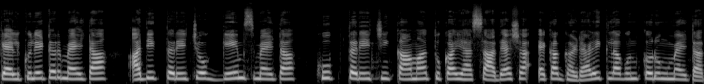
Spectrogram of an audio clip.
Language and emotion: Goan Konkani, neutral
